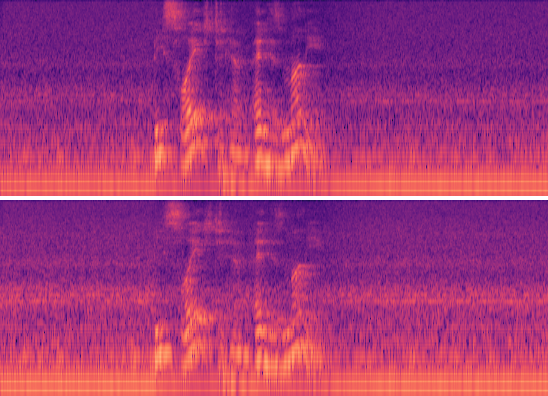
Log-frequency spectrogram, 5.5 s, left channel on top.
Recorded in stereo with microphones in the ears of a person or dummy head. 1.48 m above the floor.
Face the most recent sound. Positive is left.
turn(degrees=30)  # may be behind; listen again after turning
